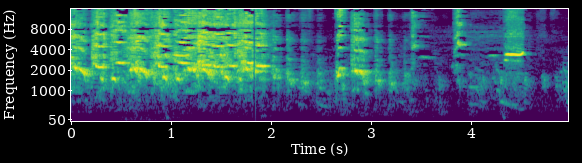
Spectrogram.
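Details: Grey francolin with two seconds of loud, shrill, rasping calling that then fades into softer scattered notes. A few short clear whistles follow toward the end.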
